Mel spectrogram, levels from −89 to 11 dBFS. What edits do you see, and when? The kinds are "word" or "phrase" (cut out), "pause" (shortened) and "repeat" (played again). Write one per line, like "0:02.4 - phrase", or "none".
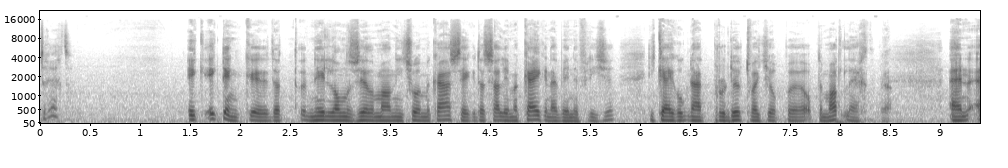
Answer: none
